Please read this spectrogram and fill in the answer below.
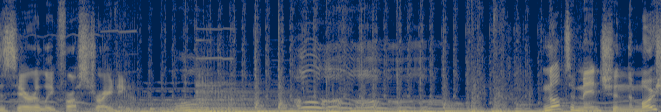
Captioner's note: wails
